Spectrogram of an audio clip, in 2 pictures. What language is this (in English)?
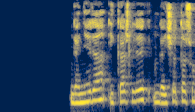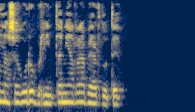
Basque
